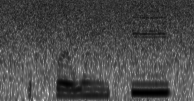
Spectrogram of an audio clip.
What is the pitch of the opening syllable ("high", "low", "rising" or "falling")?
low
